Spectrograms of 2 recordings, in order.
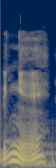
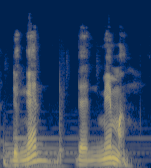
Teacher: pengaruh bunyi sengau nge biasanya merebak kepada bunyi vokal kerana rongga hidung tidak sempat ditutup sepenuhnya semasa menyebut bunyi vokal dalam perkataan tersebut. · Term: nasalisasi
